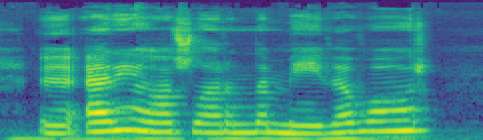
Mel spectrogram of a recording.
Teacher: Yəni daha doğrusu k səsi cingiltləşdi. Y oldu. O birisi sözlərdə də kar samit yoxdur.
